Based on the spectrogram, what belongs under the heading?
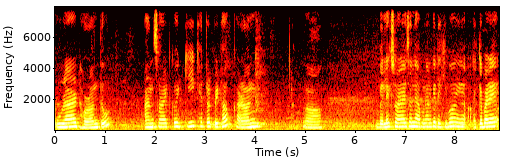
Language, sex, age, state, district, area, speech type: Assamese, female, 18-30, Assam, Nalbari, rural, spontaneous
